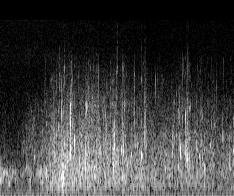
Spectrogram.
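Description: Water sloshing and splashing, with irregular small clicks and crackles through it.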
